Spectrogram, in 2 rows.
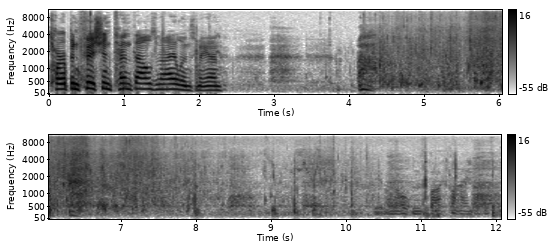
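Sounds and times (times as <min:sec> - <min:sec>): fish thrashing in water: 0:04.1 - 0:10.1.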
